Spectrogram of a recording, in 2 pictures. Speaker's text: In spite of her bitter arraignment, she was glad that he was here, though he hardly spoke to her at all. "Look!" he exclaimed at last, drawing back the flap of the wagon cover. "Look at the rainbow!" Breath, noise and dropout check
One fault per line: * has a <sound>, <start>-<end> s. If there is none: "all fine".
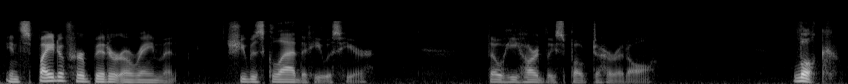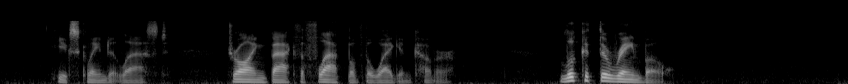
all fine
